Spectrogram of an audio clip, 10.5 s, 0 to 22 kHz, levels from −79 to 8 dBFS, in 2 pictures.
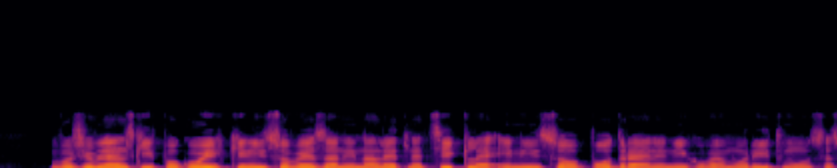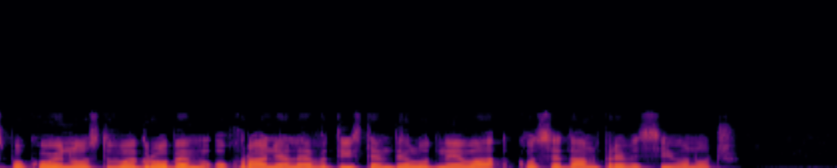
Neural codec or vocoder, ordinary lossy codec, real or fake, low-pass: none; none; real; 7.2 kHz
